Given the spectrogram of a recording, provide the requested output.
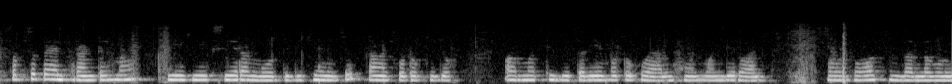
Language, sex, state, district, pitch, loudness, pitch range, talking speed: Garhwali, female, Uttarakhand, Tehri Garhwal, 200 Hz, -14 LUFS, 190-205 Hz, 170 wpm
